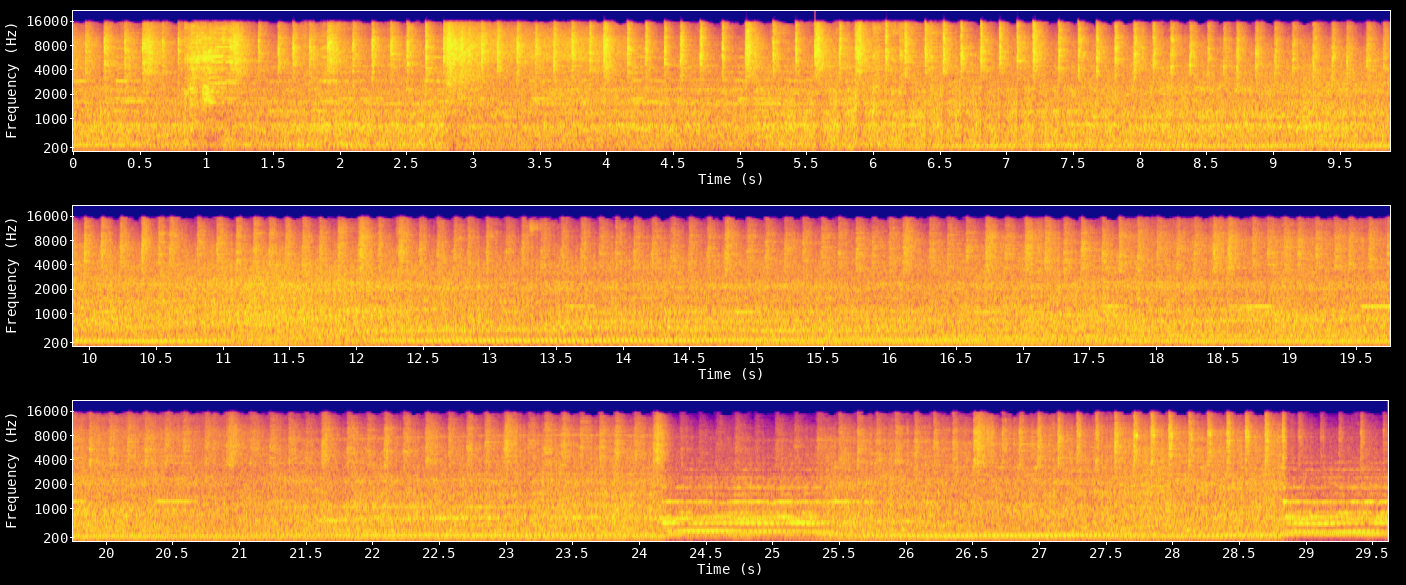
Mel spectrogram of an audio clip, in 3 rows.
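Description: Shore Line East GP40-2H diesel locomotive running steadily as it pulls its coaches past along the platform. Near the end a horn sounds twice, briefly.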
